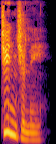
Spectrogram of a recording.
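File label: "gingerly", English, British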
